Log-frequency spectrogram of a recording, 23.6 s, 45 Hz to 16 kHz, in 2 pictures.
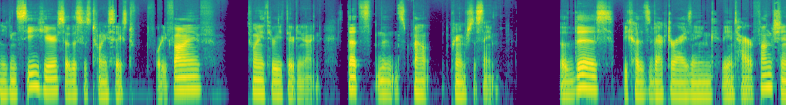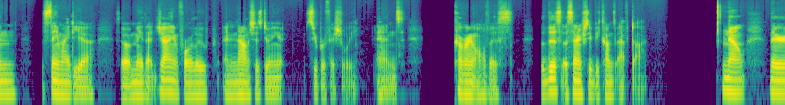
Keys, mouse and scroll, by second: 0.1-1.9 scroll up 2, 2.4 scroll down 1, 2.5 scroll down 1, 8.2 click, 8.2-10.3 scroll down 1, 10.3-11.0 typing.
